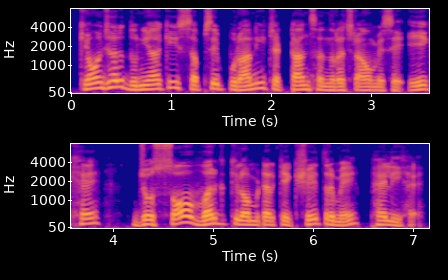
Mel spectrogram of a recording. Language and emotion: Hindi, neutral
